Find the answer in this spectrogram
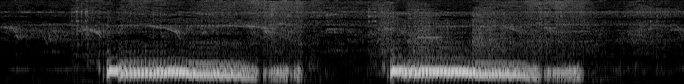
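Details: Unidentified bird whose name is unknown to the recordist: two hoarse, buzzy, low notes about a second long, each fading into a short rougher tail, with a pause between them in quiet surroundings.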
